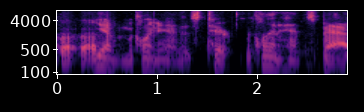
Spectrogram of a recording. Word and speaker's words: McClanahan: McClanahan? McClanahan.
